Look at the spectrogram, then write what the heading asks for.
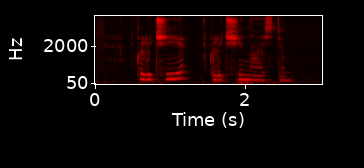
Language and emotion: Russian, neutral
